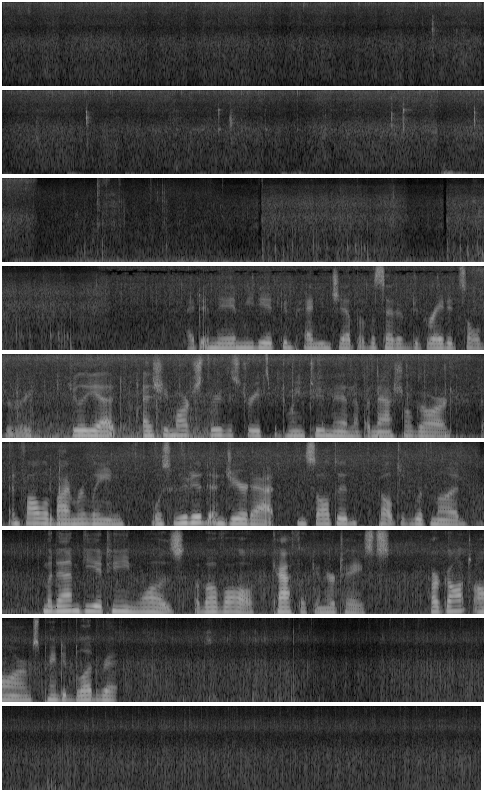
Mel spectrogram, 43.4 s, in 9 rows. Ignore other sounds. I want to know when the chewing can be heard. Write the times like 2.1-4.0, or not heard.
4.2-14.6.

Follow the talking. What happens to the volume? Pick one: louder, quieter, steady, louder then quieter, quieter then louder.
steady.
